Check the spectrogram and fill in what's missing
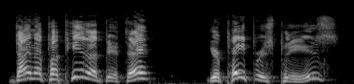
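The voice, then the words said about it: Put-on German accent. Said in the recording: “you native German speakers, was the accent okay on that? ... I just want to know how bad the accent is.”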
